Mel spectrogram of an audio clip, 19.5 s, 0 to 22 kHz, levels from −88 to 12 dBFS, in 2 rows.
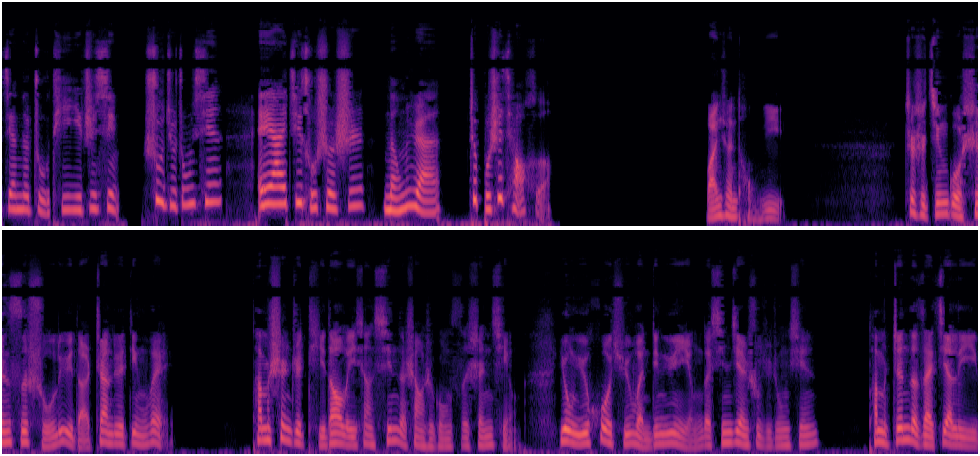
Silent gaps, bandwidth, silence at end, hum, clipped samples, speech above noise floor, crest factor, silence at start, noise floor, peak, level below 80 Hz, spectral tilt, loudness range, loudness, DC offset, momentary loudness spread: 1.25-1.37 s, 5.57-7.03 s; 15 kHz; 0 s; none; under 0.1%; 38 dB; 20 dB; 0 s; -67 dBFS; -10 dBFS; -58 dBFS; -5.5 dB/octave; 7 LU; -30 LUFS; under 0.1%; 12 LU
